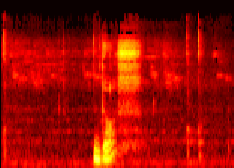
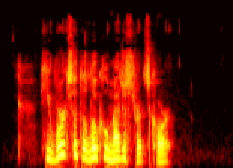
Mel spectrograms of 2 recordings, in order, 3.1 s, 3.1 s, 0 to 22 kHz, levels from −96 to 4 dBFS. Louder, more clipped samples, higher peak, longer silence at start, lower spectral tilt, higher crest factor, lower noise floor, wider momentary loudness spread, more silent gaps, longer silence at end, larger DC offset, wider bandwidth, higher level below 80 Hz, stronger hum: about the same, -20 LUFS vs -18 LUFS; neither; about the same, -4 dBFS vs -2 dBFS; second, 0.05 s vs 0.55 s; second, -3.5 dB/octave vs -7 dB/octave; about the same, 22 dB vs 18 dB; second, -54 dBFS vs -82 dBFS; first, 25 LU vs 8 LU; neither; first, 1.25 s vs 0.85 s; neither; first, 16 kHz vs 14.5 kHz; about the same, -62 dBFS vs -58 dBFS; neither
